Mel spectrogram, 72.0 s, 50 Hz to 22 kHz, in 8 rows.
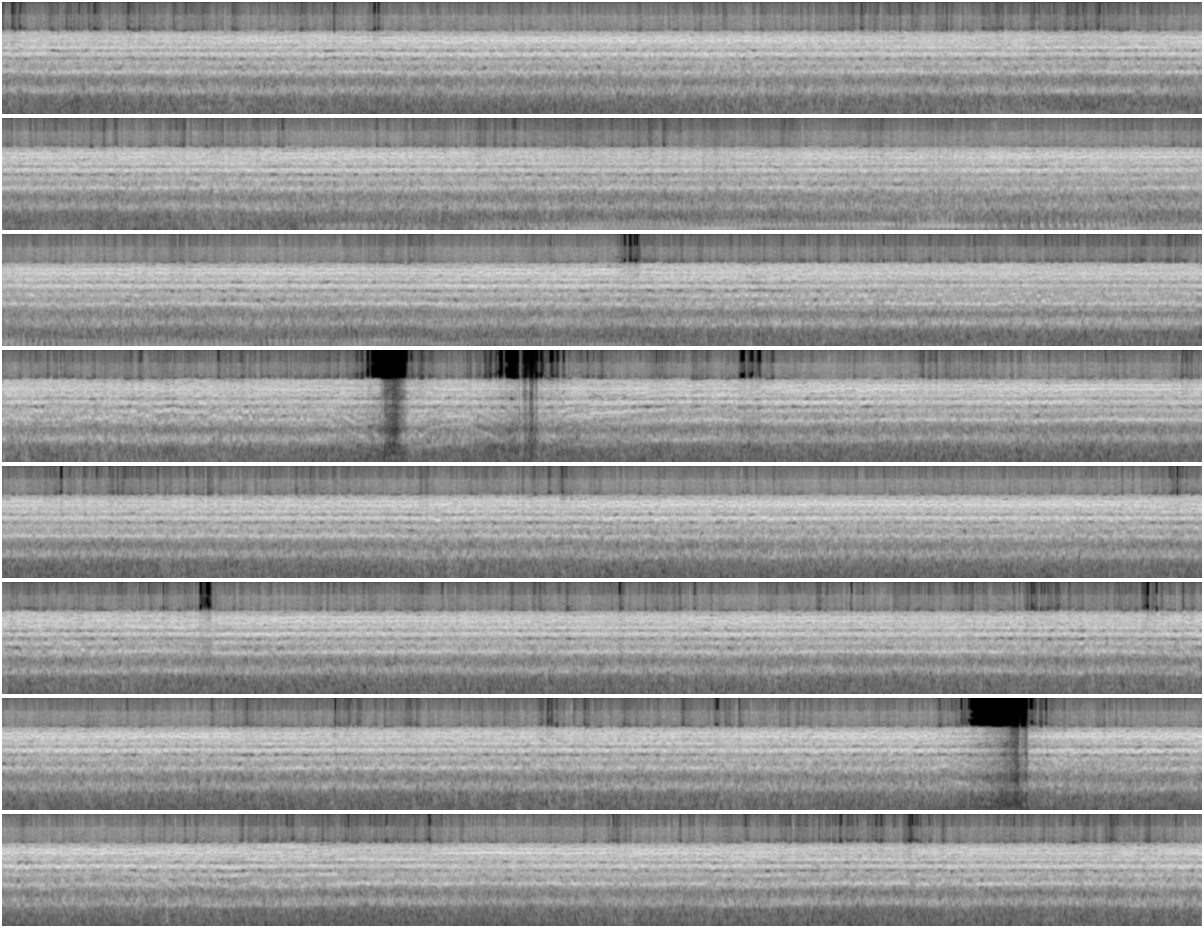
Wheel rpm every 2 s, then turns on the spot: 230, 220, 210, 230, 230, 230, 230, 230, 220, 230, 230, 220, 210, 210, 190, 100, 220, 230, 230, 230, 220, 210, 220, 220, 230, 230, 230, 220, 230, 230, 160, 180, 220, 230, 230, 230.
none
